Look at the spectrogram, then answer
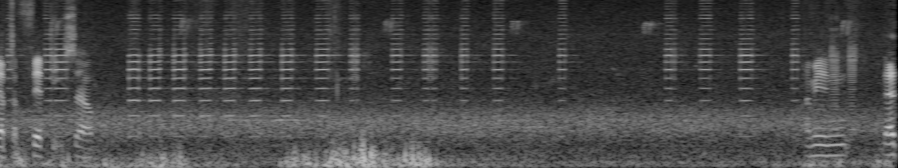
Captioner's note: detector beeps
